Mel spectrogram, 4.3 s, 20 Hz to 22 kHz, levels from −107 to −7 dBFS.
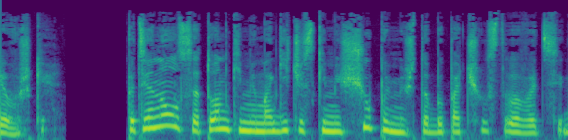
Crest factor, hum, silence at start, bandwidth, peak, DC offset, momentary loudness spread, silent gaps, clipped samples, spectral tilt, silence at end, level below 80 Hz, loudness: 16 dB; none; 0 s; 16 kHz; -12 dBFS; under 0.1%; 7 LU; 0.49-0.94 s; under 0.1%; -5 dB/octave; 0 s; -58 dBFS; -26 LUFS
